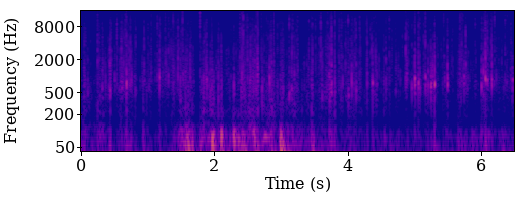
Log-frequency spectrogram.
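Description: Fingertips of both hands tap and scratch on a clear, inflated plastic-film air packing pillow. The result is a dense run of crinkly, crackling taps and scratchy rustles with a bright, papery edge over soft low thumps, staying fairly quiet and steady throughout.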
